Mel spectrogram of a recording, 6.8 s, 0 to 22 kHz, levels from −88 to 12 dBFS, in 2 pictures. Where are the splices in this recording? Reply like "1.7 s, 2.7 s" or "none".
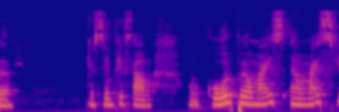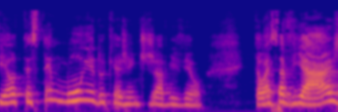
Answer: none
